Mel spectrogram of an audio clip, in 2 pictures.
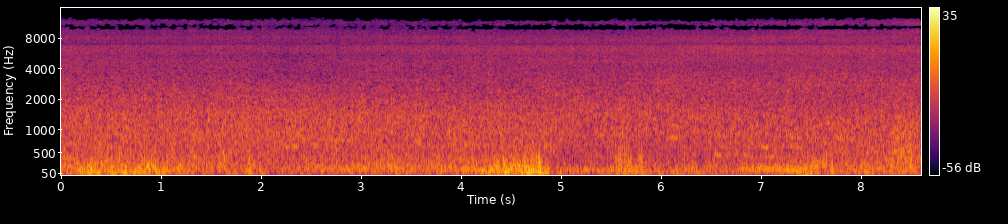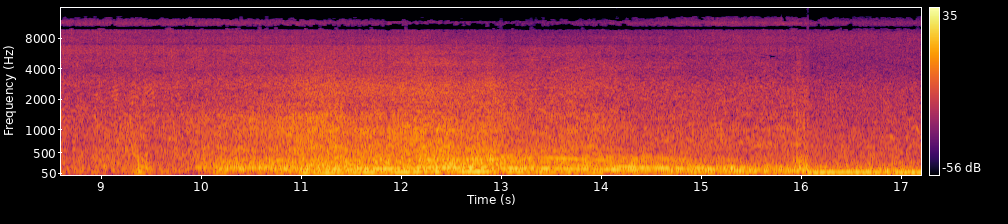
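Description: Street noise: a steady rushing hiss of wind and traffic. From about ten seconds in, a louder motor vehicle engine is heard, its pitch rising and falling as it drives along the street.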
